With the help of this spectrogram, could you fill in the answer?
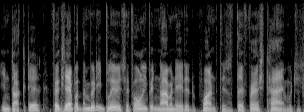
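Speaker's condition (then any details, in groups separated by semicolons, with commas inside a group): Hard of hearing; deaf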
